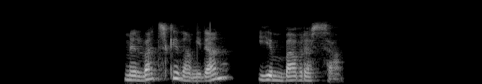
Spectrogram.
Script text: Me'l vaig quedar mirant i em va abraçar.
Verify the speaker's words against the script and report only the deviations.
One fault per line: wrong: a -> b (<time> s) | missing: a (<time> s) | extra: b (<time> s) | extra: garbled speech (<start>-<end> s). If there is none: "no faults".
no faults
